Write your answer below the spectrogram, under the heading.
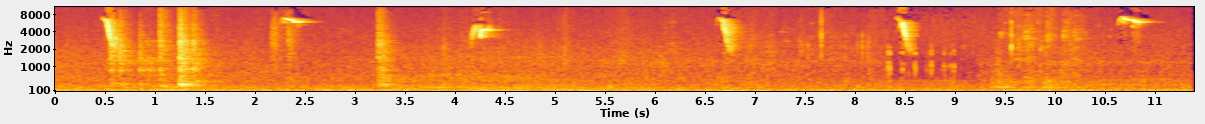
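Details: White wagtails, two birds observed ahead of spring, calling with a series of sharp high chirps and sweeping notes at irregular intervals, mixed with a few clicks and knocks, over low hum.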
